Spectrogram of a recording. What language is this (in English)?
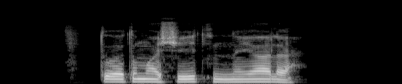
Kalkoti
